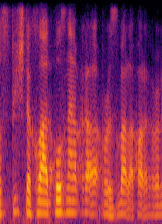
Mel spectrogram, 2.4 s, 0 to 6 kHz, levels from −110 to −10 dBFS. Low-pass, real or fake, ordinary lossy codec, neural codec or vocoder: 5.4 kHz; fake; Opus, 24 kbps; codec, 16 kHz in and 24 kHz out, 0.4 kbps, LongCat-Audio-Codec, four codebook decoder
